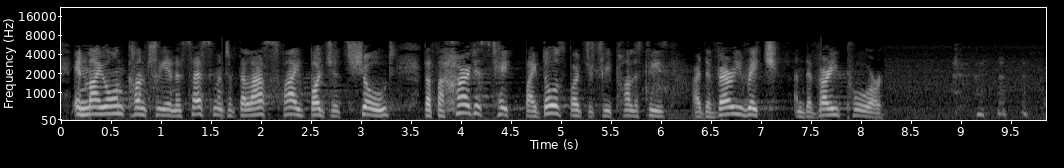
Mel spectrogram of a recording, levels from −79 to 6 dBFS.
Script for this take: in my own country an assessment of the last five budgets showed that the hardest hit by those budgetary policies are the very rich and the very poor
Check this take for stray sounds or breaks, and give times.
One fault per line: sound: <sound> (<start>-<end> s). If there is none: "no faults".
sound: laugh (8.9-9.7 s)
